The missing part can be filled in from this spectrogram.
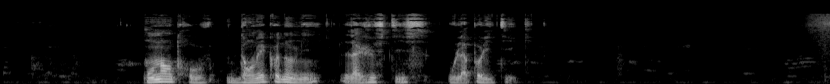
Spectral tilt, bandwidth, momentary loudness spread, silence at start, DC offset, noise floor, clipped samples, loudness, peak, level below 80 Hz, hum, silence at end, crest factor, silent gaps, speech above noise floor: -4.5 dB/octave; 11.5 kHz; 15 LU; 1.45 s; under 0.1%; -71 dBFS; under 0.1%; -24 LUFS; -4 dBFS; -44 dBFS; none; 0 s; 22 dB; none; 47 dB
